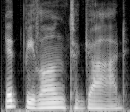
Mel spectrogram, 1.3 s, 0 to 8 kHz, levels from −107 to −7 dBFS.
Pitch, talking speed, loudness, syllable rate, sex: 110 Hz, 185 wpm, -18 LUFS, 5.0 syllables/s, male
